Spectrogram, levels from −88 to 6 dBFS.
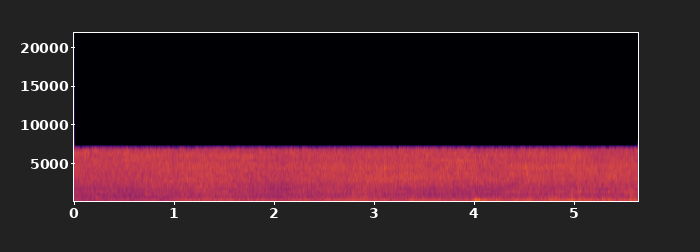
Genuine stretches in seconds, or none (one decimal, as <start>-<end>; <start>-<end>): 0.0-2.5; 3.5-5.6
